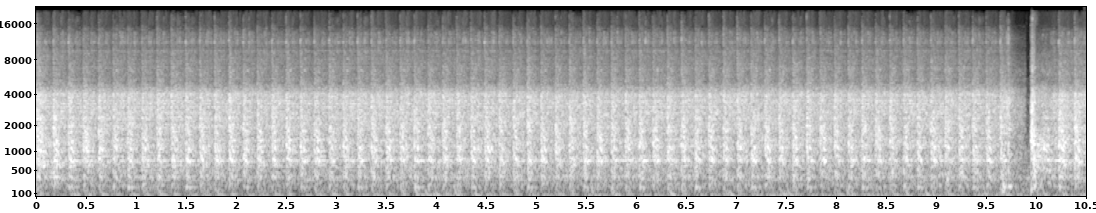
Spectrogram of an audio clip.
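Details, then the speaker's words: 2015 Subaru WRX STI on its first start after a replacement long block (Type R block, refreshed heads), still smoky: steady, even idle with a faint tinny rattle from the broken up-pipe heat shield; sounds good. "that up pipe's a little noisy the up pipe heat shield is broken so so it's being a little bit rattly but sounds good"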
